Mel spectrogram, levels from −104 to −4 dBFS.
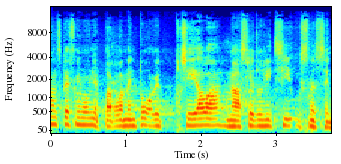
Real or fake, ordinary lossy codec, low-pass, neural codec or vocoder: fake; MP3, 64 kbps; 14.4 kHz; codec, 32 kHz, 1.9 kbps, SNAC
